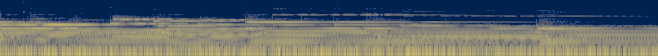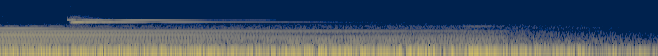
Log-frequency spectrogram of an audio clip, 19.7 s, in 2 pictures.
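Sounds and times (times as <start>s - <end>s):
three to five octave handbells playing: 0.0s - 14.7s.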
